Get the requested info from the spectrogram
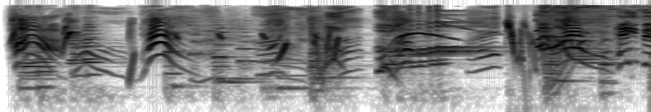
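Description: Children's music jingle full of cartoon sound effects: many quick up-and-down sliding pitch glides over bright sustained tones, starting suddenly out of silence.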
